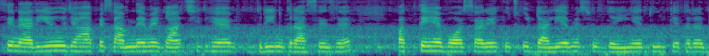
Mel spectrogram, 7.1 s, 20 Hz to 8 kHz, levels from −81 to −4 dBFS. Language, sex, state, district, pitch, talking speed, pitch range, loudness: Hindi, female, Jharkhand, Sahebganj, 200 Hz, 185 wpm, 195-205 Hz, -21 LUFS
